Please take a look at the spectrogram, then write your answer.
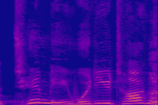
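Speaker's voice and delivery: squeaky over-explained sitcom call; TV dialogue line. Retold or imitated. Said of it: "the way they write the shows".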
